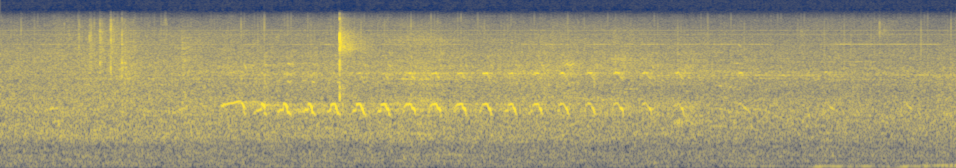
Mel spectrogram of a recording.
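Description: A bird calling a rapid run of about twenty short, repeated notes, about four a second, over a steady background hiss; a single sharp click about three seconds in.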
